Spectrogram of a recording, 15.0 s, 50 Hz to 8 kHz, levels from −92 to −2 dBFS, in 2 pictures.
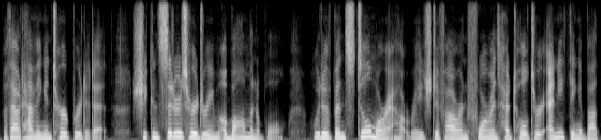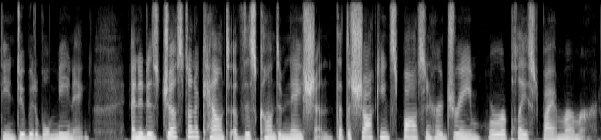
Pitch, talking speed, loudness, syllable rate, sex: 220 Hz, 190 wpm, -19 LUFS, 5.8 syllables/s, female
